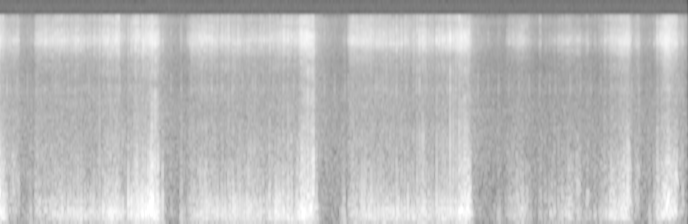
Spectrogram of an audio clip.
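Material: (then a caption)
Fabric. Long rounded nails of both hands scratch fast across the dark woven fabric of a soft, padded upholstered cushion. The result is a dense, dry rasping hiss, centered in the low-mid range with a faint bright edge, coming in a few long bursts separated by short pauses.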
